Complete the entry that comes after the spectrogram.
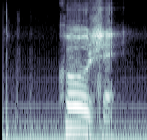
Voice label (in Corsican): "cosge", pronuncia; dizco grammatica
